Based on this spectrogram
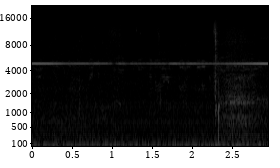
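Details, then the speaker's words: Old tube radio: thin, steady high whistle at one pitch over faint hiss; IF transformer self-oscillation, typically caused by inadequate shielding of the IF amplifier and converter stages or a floating shield. "high-pitched noise and as you tune around the station you'll hear the pitching change you may hear a little bit of the station coming in"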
